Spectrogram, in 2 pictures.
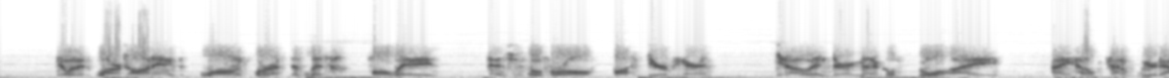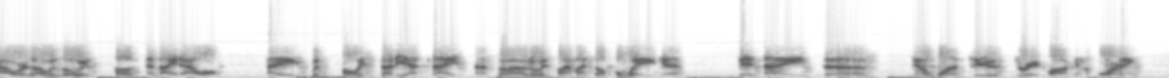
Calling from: Philadelphia, Pennsylvania, United States; I'm calling from Philadelphia.

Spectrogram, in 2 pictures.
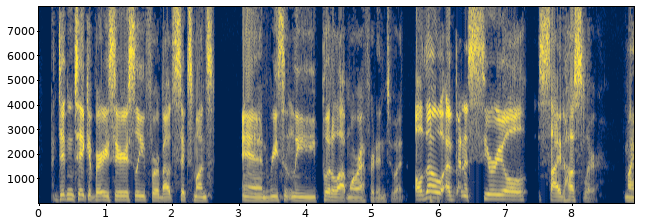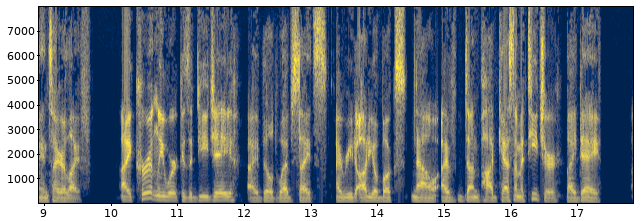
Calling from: Buffalo, New York, United States; Oh, I'm in Buffalo, New York.

